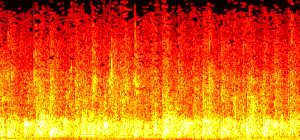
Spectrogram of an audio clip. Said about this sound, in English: And I think it was a remarkable victory. And quite rightly, they're getting well applauded. That was a terrific result.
